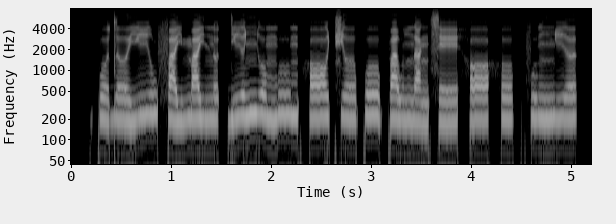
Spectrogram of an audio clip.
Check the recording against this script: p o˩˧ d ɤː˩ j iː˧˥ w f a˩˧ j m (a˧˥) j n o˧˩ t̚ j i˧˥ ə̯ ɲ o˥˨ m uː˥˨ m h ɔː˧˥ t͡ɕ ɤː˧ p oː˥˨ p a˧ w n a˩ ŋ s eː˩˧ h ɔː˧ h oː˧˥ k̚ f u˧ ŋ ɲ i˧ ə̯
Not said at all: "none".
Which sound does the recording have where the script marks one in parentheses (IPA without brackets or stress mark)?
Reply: a˧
